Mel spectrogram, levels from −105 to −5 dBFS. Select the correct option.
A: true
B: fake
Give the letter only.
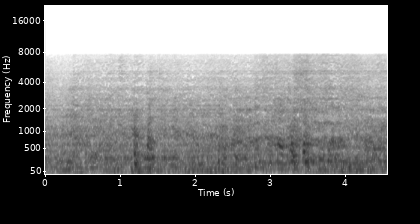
B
